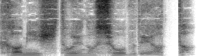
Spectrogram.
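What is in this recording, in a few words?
win barely, Japanese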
